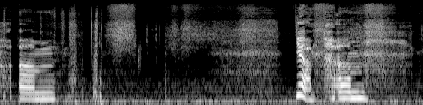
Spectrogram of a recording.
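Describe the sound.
Low, steady rumble inside a moving car, with a person talking over the cabin drone throughout.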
